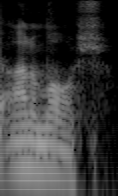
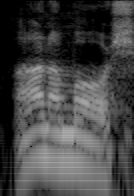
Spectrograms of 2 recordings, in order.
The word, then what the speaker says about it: animosh: you say dog in ojibwe uh we say animosh animosh yeah well they are not have come on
